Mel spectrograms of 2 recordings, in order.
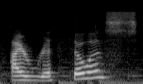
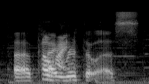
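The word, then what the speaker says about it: Pirithous: This is Pyrithous, I think is how you say his name, and this is Ixion's son, Pyrithous.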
